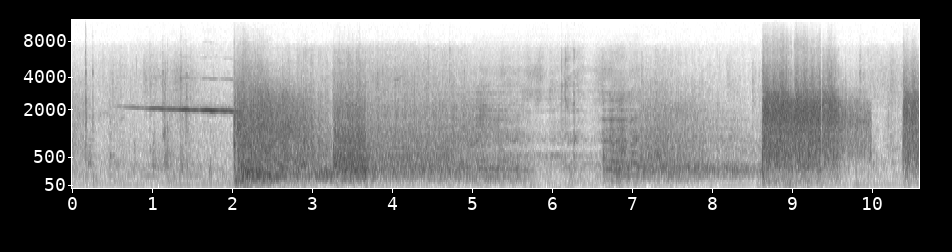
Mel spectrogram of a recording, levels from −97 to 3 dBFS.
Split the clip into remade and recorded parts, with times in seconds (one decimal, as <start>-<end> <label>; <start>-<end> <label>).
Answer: 0.0-5.0 recorded; 5.0-7.1 remade; 7.1-10.6 recorded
